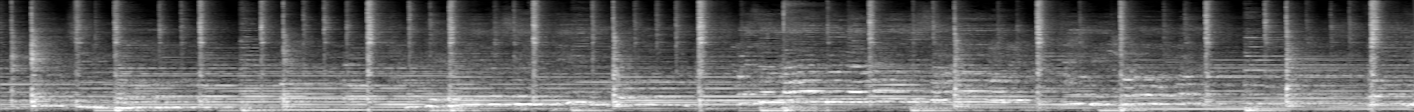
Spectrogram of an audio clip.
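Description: A drum kit played along to a recorded song: sharp, regular stick hits on the snare and cymbals, several a second, on top of the song's own music.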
